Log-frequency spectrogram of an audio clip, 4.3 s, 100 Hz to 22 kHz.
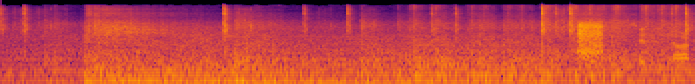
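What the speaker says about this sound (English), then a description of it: "Mortars." Distant mortar explosions in the ARMA 3 military game rumble as a steady, loud low boom through the whole stretch, with sharp ticking transients scattered on top and a voice speaking briefly in the background.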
